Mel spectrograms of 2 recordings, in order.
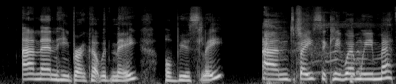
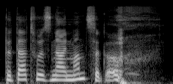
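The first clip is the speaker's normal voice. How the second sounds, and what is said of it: Put-on German accent. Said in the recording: “I'm going to do the accent ... It was the most German response.”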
